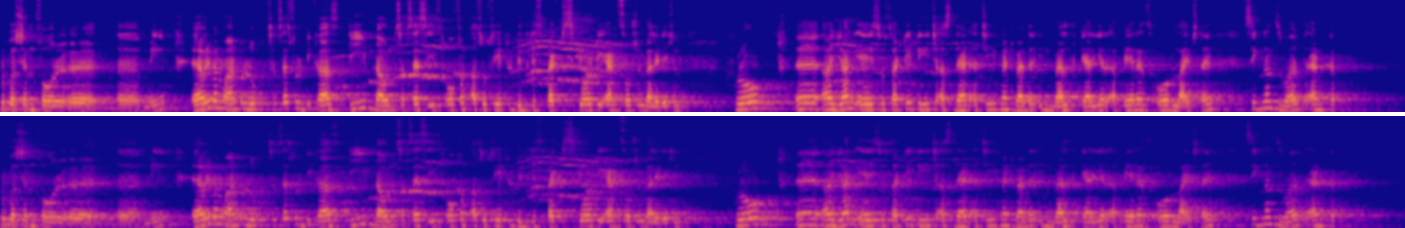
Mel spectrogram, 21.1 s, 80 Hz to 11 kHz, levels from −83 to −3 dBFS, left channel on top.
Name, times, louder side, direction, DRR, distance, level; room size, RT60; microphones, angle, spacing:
voice 1, 0.0-10.2 11.0-18.2 18.7-20.0, left 4 dB, 45° left, 9 dB, 0.4 m, -33 dB
15.5 x 7.5 x 2.4 m, 2.3 s
head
